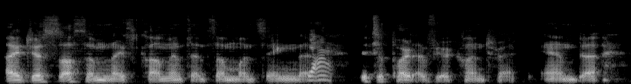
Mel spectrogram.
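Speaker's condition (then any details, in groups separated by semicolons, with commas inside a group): Cerebral palsy; cerebral palsy since birth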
